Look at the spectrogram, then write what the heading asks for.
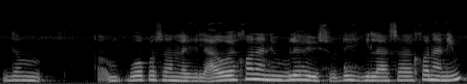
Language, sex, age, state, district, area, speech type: Assamese, female, 30-45, Assam, Sivasagar, rural, spontaneous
